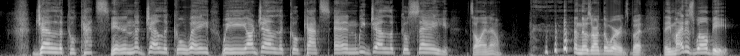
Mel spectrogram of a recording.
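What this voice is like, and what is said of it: Impression of the musical Cats. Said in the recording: “Here's my impression of the musical Cats. This is all I took away from the musical Cats.”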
